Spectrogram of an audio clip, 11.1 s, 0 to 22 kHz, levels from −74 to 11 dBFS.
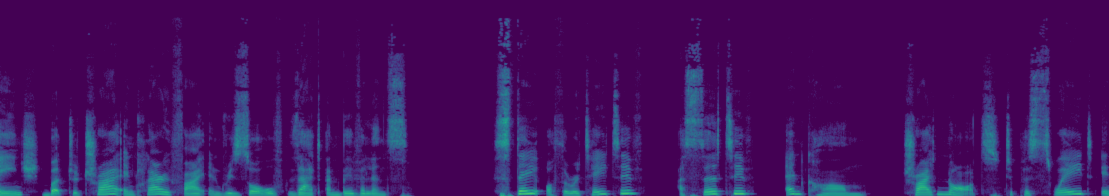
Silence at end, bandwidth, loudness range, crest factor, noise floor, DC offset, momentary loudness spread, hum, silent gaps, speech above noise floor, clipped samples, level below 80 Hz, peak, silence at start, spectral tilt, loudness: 0 s; over 20 kHz; 3 LU; 20 dB; under -90 dBFS; under 0.1%; 10 LU; none; 4.15-4.87 s, 6.49-6.73 s, 7.57-7.61 s, 7.70-7.81 s, 8.85-8.97 s; over 66 dB; under 0.1%; -50 dBFS; -4 dBFS; 0 s; -4 dB/octave; -24 LUFS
